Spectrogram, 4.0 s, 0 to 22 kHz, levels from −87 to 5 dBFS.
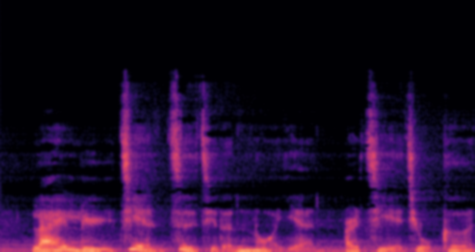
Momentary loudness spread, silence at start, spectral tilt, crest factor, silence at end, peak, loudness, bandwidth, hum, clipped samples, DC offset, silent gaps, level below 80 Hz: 12 LU; 0 s; -5.5 dB/octave; 18 dB; 0 s; -4 dBFS; -21 LUFS; 14.5 kHz; none; under 0.1%; under 0.1%; none; -62 dBFS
